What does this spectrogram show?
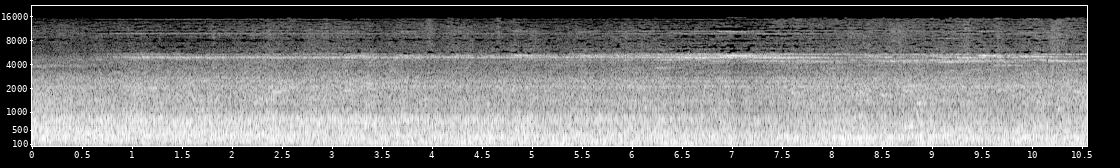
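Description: Electric train running along the platform track, a steady rumble of wheels on rail. A thin, high wheel squeal comes in about a second in and holds on.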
